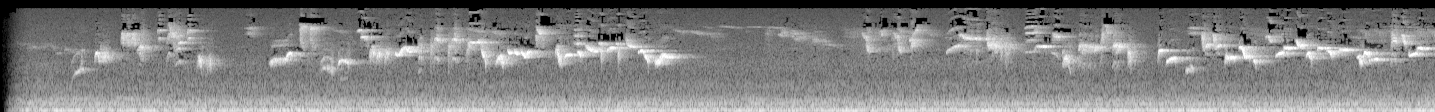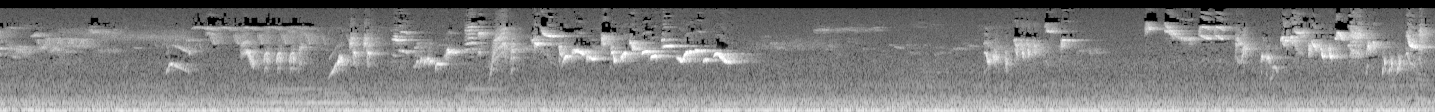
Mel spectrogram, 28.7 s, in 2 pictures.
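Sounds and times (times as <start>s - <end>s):
Eurasian blackcap song: 0.2s - 28.6s.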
